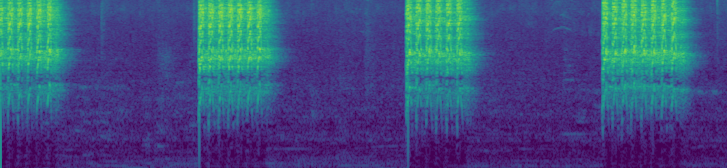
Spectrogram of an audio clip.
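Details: Roller, known locally as ekek keling, a loud-voiced bird kept by Indonesian bird hobbyists as a tutor bird, calling intensely: four harsh, buzzy bursts of rapid pulses, each under a second, repeated about every two and a half seconds.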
